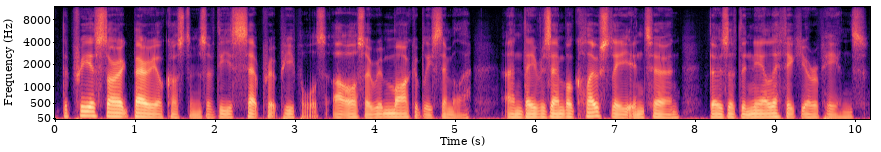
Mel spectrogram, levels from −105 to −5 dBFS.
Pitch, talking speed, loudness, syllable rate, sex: 90 Hz, 135 wpm, -20 LUFS, 5.4 syllables/s, male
